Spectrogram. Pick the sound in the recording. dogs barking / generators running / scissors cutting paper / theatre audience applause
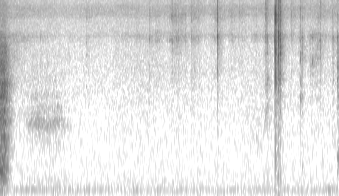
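scissors cutting paper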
